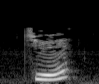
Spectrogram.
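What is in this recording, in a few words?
"觉", Mandarin Chinese; hsk; chinese-flashcards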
